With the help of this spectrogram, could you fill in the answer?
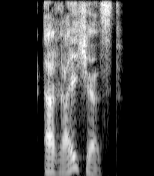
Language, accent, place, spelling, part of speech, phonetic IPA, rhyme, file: German, Germany, Berlin, erreichest, verb, [ɛɐ̯ˈʁaɪ̯çəst], -aɪ̯çəst, De-erreichest.ogg
- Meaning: second-person singular subjunctive I of erreichen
